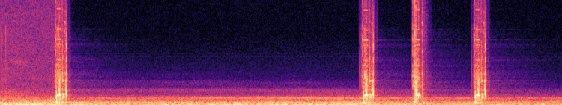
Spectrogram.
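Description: Puzzle tiles click sharply as they rotate.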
